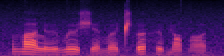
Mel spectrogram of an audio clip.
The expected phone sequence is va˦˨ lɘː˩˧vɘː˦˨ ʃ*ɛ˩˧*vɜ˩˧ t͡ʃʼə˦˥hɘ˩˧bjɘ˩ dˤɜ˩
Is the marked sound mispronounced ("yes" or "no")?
no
